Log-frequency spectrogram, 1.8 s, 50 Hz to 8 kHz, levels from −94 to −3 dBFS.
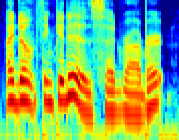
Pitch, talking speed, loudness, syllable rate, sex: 180 Hz, 235 wpm, -16 LUFS, 5.3 syllables/s, female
